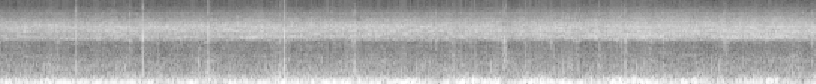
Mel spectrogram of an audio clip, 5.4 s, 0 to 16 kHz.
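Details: Cicadas at Seoul Innovation Park on 11 July around 11 a.m. give a steady, high buzzing drone behind low wind rumble and a few soft knocks.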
